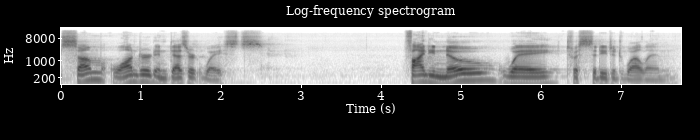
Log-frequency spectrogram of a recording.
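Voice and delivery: very slow, measured reading with long pauses; slow, solemn reading; meditative scripture reading. Acted. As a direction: let each phrase of the psalm sit.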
